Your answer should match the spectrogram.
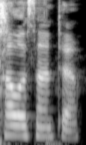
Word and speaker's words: Palo Santo: Palo Santo. Pa- I don't know why I can't say it right. Santa Paul. It's because you're used to like Santa Ana.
